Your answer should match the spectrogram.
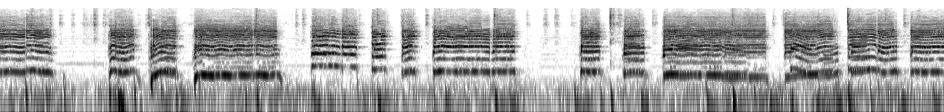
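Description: A song melody buzzed out on kazoos, played on a radio show for callers to identify the song by title, with nasal, reedy notes in short phrases separated by brief pauses, some held tones wavering in pitch. Loud and steady, with no talking over it.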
